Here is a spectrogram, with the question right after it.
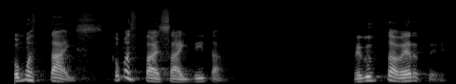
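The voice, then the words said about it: Imitated Spain Spanish accent, lisped z. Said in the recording (Spanish): “eran españoles de esos que hablan con la Z entre la boca ... yo soy muy malo para eso de los acentos”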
